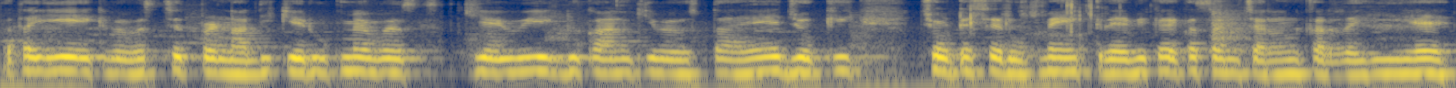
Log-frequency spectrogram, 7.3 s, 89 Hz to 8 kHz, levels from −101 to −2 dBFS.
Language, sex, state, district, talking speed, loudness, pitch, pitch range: Hindi, female, Uttar Pradesh, Hamirpur, 215 wpm, -16 LUFS, 205 Hz, 195-215 Hz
